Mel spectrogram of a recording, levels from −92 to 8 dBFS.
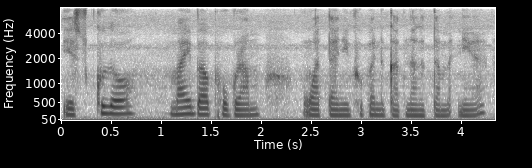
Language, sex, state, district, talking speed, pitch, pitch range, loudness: Garo, female, Meghalaya, West Garo Hills, 110 wpm, 160 Hz, 150-175 Hz, -22 LUFS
